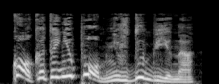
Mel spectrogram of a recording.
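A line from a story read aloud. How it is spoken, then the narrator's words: Angry woman. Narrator (Russian): сердито проговорила женщина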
